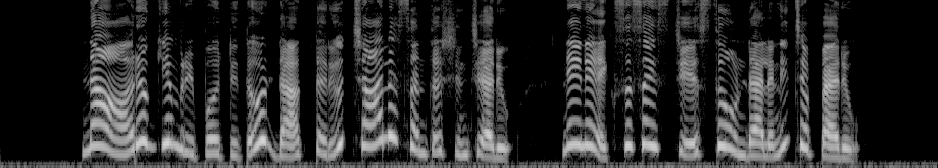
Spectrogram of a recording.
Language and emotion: Telugu, happy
